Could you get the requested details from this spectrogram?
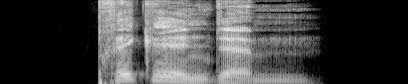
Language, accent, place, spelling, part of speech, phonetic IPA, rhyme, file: German, Germany, Berlin, prickelndem, adjective, [ˈpʁɪkl̩ndəm], -ɪkl̩ndəm, De-prickelndem.ogg
- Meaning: strong dative masculine/neuter singular of prickelnd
